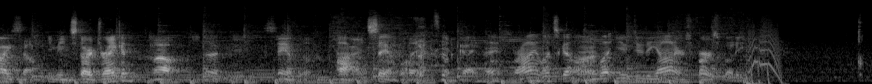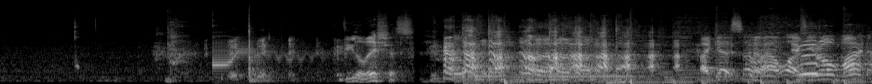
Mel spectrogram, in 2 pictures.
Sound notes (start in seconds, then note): 13.0 laughs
